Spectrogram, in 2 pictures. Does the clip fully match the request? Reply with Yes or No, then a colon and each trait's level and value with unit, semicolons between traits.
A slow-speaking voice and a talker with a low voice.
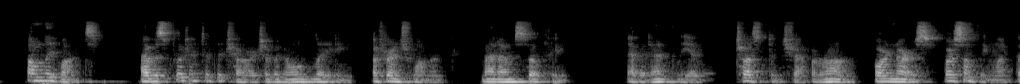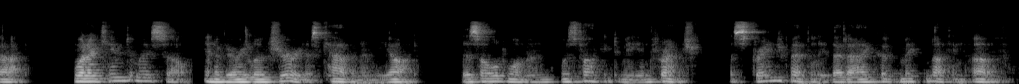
No: average, 170 wpm; low, 115 Hz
